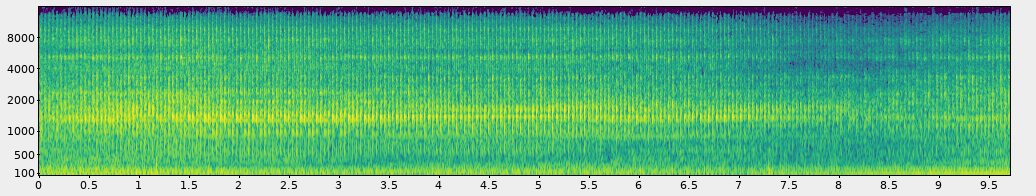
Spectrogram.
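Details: 2011 Nissan GU Patrol CRD automatic diesel idling with a very loud, steady knock, about three raps a second over a low drone; also no power, stalls when driven cold, codes P0088, P0089, P1090; cause unknown.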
